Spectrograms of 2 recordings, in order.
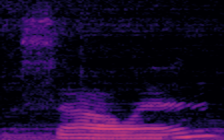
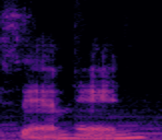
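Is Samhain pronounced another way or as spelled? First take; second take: another way; as spelled. First: The word is not pronounced as spelled. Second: The word is pronounced as spelled.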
